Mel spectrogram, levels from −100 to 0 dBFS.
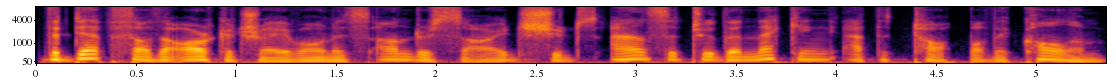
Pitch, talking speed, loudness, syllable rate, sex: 110 Hz, 225 wpm, -21 LUFS, 5.3 syllables/s, male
